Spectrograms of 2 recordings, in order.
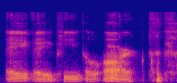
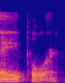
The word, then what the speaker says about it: AAPOR: perfect um so I've been calling this organization a a p o r but the correct pronunciation is a poor thanks for correcting me now Bianca Kristen here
